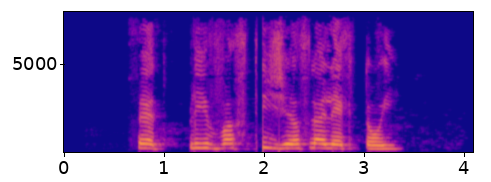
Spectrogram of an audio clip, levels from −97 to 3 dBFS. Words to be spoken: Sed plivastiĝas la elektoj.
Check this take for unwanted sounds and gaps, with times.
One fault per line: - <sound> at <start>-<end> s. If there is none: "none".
- dropout at 1.9-2.0 s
